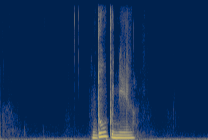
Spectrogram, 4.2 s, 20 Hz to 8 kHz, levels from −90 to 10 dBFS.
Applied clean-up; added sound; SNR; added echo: neural diffusion model UNIVERSE++.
